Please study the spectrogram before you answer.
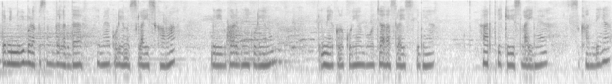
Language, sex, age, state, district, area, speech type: Punjabi, female, 30-45, Punjab, Pathankot, rural, spontaneous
